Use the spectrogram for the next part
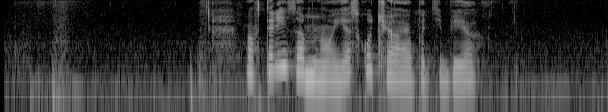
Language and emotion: Russian, sad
